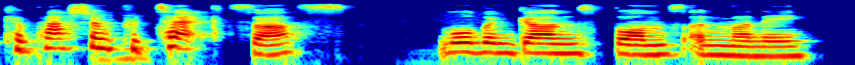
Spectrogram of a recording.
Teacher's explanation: instead of putting the emphasis on us put the emphasis on protect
